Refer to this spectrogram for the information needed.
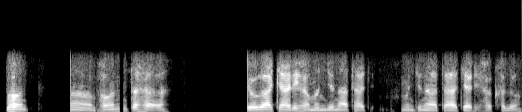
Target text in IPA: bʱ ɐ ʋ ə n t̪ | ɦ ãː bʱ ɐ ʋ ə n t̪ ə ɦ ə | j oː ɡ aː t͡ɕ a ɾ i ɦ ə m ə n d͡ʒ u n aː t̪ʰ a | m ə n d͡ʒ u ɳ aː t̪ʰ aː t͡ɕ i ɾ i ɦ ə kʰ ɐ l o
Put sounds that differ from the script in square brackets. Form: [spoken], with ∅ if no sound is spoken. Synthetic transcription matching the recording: bʱ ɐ ʋ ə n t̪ | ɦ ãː bʱ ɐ ʋ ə n t̪ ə ɦ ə | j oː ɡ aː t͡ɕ a ɾ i ɦ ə m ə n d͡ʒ u n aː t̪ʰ a | m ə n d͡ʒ u [n] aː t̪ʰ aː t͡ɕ [a] ɾ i ɦ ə kʰ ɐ l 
